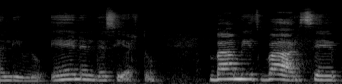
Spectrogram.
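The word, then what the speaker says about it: במדבר: Bamidbar se pronunciaría en hebreo.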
